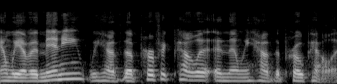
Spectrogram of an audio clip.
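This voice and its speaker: What we hear is an ordinary speaking voice. The pitch shifts about as much as usual. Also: woman, quiet background. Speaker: beauty sales director. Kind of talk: product presentation.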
